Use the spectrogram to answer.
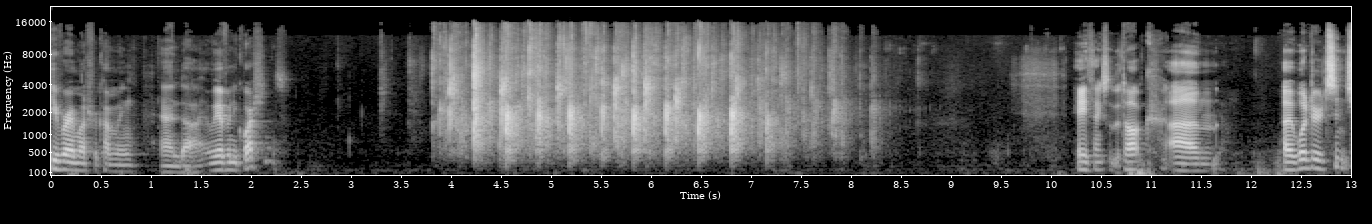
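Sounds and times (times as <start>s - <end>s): audience applauding: 3.7s - 8.5s.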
